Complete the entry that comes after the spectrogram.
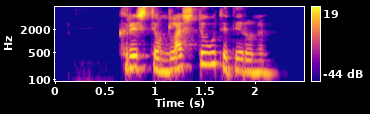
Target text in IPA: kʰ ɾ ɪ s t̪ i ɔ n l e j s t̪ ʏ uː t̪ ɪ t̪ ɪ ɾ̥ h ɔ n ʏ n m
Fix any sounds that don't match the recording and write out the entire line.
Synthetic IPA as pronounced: kʰ ɾ ɪ s t̪ j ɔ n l a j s t̪ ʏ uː t̪ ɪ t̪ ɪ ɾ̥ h ɔ n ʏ m

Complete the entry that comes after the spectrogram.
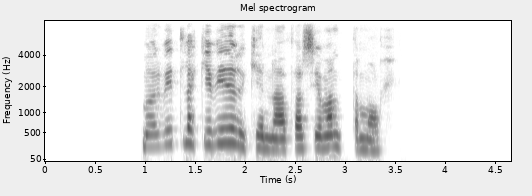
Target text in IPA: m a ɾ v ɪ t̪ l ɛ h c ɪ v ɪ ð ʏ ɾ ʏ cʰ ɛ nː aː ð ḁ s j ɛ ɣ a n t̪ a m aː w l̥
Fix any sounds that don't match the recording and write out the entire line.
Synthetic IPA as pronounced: m a ɾ v ɪ t̪ l ɛ h c ɪ v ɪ ð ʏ ɾ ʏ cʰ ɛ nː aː θ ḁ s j ɛ v a n t̪ a m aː w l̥

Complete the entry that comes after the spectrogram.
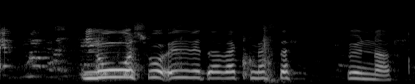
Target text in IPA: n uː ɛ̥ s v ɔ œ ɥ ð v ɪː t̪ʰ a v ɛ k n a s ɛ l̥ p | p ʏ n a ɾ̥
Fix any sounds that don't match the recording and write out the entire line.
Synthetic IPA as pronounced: n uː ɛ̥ s v ɔ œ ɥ ð v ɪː t̪ a v ɛ k n a s ɛ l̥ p | p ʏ n a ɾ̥

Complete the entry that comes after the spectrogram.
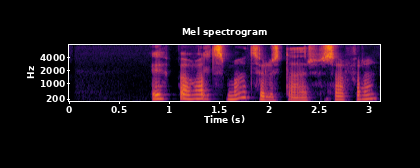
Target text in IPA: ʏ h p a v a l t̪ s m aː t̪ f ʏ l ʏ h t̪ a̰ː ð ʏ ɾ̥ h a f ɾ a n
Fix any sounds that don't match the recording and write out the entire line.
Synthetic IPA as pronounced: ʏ h p a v a l t̪ s m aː t̪ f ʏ l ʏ s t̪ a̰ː ð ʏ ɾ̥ s a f ɾ a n

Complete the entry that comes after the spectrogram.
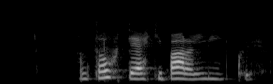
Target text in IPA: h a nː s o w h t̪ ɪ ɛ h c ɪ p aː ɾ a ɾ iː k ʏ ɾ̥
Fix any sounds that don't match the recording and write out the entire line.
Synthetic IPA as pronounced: h a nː θ o w h t̪ ɪ ɛ h c ɪ p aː ɾ a l iː k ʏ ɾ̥

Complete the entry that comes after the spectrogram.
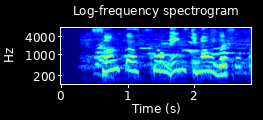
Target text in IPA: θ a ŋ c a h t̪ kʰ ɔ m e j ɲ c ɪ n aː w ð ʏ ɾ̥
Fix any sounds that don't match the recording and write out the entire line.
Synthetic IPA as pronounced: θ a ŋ k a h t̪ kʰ ɔ m e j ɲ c ɪ n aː w ð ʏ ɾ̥

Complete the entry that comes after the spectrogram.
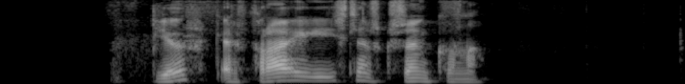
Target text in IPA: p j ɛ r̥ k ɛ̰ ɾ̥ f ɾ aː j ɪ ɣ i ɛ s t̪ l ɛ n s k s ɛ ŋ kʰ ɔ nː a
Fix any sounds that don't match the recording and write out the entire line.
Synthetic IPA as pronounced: p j œ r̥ k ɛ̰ ɾ̥ f ɾ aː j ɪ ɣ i i s t̪ l ɛ n s k s œ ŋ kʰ ɔ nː a

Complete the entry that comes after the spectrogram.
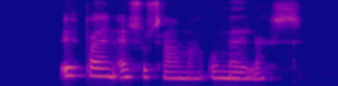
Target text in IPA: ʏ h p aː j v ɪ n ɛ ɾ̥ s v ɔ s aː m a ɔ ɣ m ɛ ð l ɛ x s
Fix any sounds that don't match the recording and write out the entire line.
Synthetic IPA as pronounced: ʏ h p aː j ð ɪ n ɛ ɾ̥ s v ɔ s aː m a ɔ ɣ m ɛ ð l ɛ x s

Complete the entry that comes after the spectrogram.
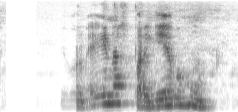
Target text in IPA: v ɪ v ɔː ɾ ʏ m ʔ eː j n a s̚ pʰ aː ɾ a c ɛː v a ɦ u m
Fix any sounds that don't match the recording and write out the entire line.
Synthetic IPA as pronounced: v ɪ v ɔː ɾ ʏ m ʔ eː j n a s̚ p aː ɾ a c ɛː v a ɦ u n

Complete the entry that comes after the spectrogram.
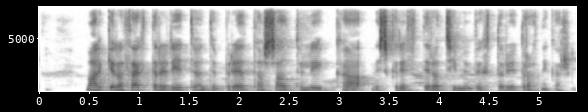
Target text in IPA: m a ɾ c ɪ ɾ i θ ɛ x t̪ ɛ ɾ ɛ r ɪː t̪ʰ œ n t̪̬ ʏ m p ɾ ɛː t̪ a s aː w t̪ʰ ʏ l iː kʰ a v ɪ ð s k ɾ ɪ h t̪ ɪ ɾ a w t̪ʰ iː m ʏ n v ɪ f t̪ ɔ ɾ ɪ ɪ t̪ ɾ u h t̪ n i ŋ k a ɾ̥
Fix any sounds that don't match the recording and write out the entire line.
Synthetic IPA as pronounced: m a ɾ c ɪ ɾ a θ ɛ x t̪ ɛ ɾ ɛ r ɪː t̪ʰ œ n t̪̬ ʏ m p ɾ ɛː t̪ a s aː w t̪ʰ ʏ l iː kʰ a v ɪ ð s k ɾ ɪ f t̪ ɪ ɾ a w t̪ʰ iː m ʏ m v ɪ x t̪ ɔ ɾ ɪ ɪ t̪ ɾ ɔ h t̪ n i ŋ k a ɾ̥

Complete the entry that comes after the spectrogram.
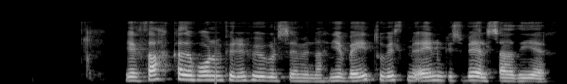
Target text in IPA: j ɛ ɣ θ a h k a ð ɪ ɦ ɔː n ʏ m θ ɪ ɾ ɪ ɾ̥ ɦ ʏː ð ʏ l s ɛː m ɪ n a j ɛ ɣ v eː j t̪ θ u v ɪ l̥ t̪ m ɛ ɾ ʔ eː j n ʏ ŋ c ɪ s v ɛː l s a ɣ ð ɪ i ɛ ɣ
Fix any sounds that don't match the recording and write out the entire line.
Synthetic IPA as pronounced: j ɛ ɣ θ a h k a ð ɪ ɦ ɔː n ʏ m f ɪ ɾ ɪ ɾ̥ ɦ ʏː ɣ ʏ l s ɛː m ɪ n a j ɛ ɣ v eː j t̪ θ u v ɪ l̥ t̪ m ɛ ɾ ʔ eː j n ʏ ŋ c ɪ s v ɛː l s a ɣ ð ɪ j ɛ x

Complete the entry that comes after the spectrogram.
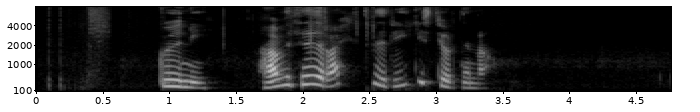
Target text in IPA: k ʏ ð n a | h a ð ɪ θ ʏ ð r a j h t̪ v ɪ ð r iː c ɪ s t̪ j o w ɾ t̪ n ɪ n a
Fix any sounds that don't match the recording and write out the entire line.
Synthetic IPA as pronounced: k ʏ ð n i | h a v ɪ θ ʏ ð r a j h t̪ v ɪ ð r iː c ɪ s t̪ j o w ɾ t̪ n ɪ n a

